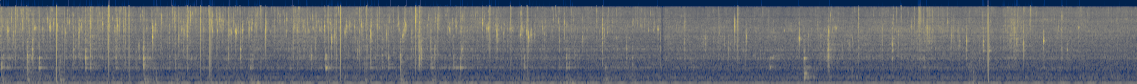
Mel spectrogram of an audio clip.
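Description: Garlic cloves and ginger pieces sizzling in hot oil in a nonstick pan, with steady fine crackling and occasional small ticks as a spatula stirs them.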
